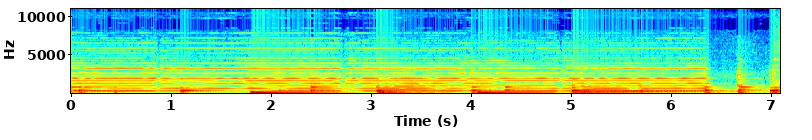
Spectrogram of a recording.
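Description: A cello plays E on the A string as a series of sustained, evenly spaced notes with clear attacks, resonant and close, with no talking.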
